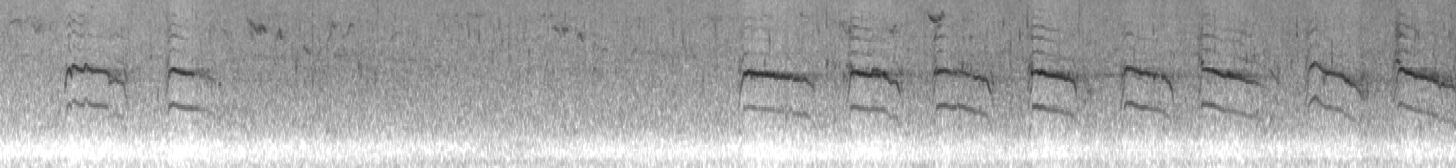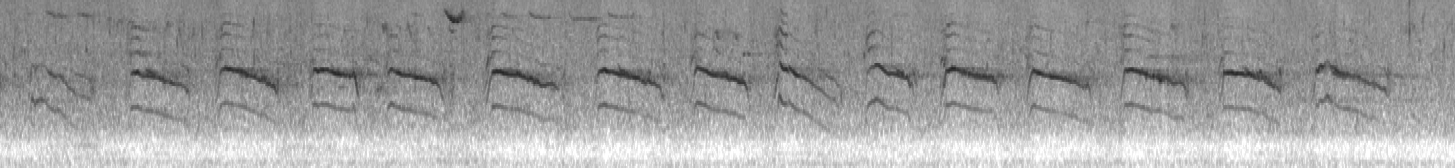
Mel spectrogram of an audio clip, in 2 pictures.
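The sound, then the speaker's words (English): Blue jays mimic a red-shouldered hawk with a long, steady series of loud, descending screaming calls, repeated rapidly over a faint outdoor background. There is no talking. “Jays mimic a red-shouldered hawk in the following recording.”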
